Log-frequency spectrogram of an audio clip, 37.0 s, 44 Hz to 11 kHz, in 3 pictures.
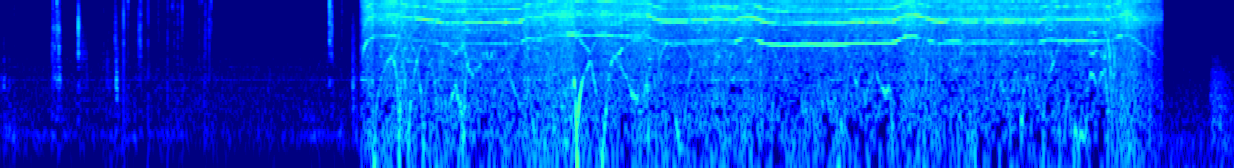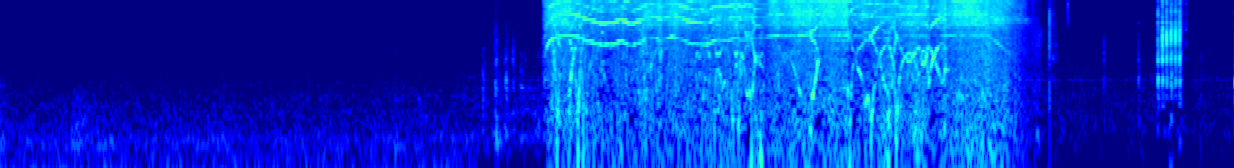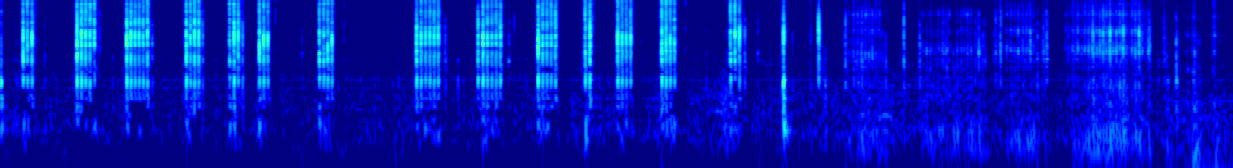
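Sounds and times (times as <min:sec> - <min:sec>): electric router whining: 0:03.6 - 0:11.7, 0:17.8 - 0:22.7.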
